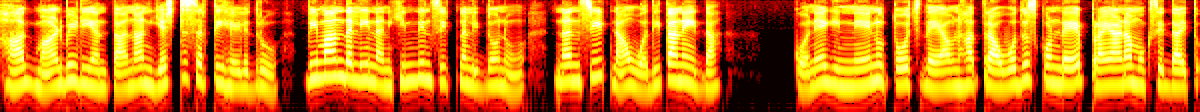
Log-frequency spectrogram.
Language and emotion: Kannada, sad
